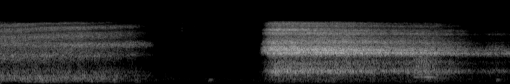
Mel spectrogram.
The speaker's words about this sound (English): So let's take a breath together.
